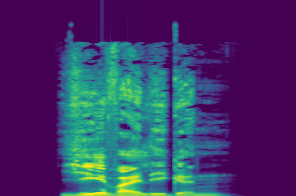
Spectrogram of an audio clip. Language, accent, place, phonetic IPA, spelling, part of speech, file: German, Germany, Berlin, [ˈjeːˌvaɪ̯lɪɡn̩], jeweiligen, adjective, De-jeweiligen.ogg
- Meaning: inflection of jeweilig: 1. strong genitive masculine/neuter singular 2. weak/mixed genitive/dative all-gender singular 3. strong/weak/mixed accusative masculine singular 4. strong dative plural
